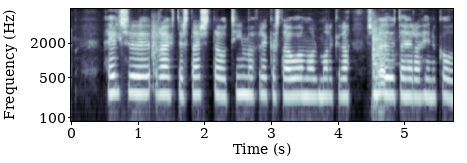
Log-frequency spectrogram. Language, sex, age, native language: Icelandic, female, 40-49, Icelandic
